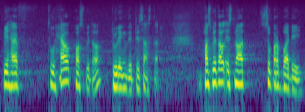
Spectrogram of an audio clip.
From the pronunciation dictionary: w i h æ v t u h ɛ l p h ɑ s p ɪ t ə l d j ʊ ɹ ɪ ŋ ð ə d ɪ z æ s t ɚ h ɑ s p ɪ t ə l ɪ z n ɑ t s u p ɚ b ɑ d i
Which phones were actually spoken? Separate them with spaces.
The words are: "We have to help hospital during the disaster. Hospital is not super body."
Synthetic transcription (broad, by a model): w i h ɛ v t u h ɛ l p h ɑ s p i t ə l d j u ɹ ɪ ŋ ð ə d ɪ s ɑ s t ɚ h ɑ s p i t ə l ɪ s n ɑ t s u p ɚ b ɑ d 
